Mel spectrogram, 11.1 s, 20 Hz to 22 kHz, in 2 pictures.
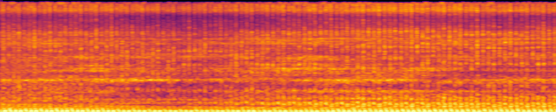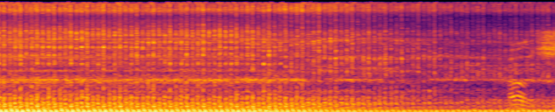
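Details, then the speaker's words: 1999 Lexus ES300, about 147,000 miles, cold start and idle, misfiring on about five cylinders with a serious exhaust leak: rough uneven chuff about four times a second with sharp ticking puffs; misfire plus a leaking exhaust manifold gasket. "Now that we've established that it has more than a few problems and why it was so cheap, let's go ahead and start it so you can hear how it sounds. More importantly, so I can see which of the manifold gaskets is leaking."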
